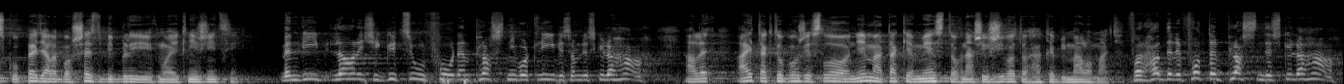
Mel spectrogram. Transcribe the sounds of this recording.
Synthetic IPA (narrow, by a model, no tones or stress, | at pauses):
skupɛɟalɛbɔʃɛzɟbibliːvmɔjɛjkɲiʒɲit͡si | mɛnʋɪlɑːɾəɪçːəɡʉt̪suːɾfoːd̪ɛnpʰlɑsəniʋɔʈliːʋəsɔmd̪ɛskʉləɦɑː | ʔalɛʔajt̪akt̪ɔbɔʒɪjɛslɔʋɔɲɛmaːt̪akɛːmɪɛst̪ɔvnaʃiɣʒiʋɔt̪ɔɣakɛːbimalɔma̰cfɔɾɦɑd̪ːəd̪ɛfɔt̪̚d̪ɛnpʰlɑsn̩d̪ɛskʉlːəɦɑː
